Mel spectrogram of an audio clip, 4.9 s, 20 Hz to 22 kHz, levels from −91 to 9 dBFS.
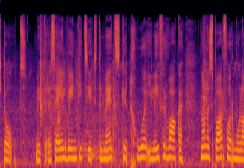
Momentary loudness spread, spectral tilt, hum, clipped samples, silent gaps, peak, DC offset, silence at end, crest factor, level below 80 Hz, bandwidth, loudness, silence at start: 7 LU; -4.5 dB/octave; none; under 0.1%; none; 0 dBFS; under 0.1%; 0 s; 16 dB; -38 dBFS; 16 kHz; -16 LUFS; 0 s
